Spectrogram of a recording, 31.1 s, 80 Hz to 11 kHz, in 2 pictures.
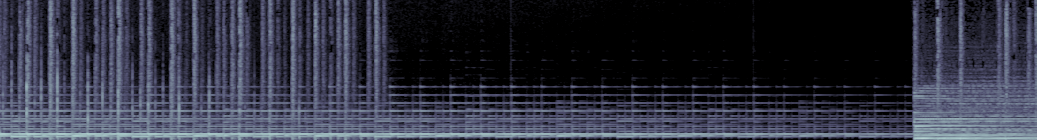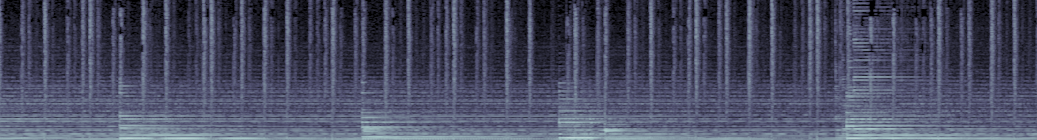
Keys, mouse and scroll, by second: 0.2 scroll up 3, 0.7 right click, 2.0 alt+shift+right click, 3.2 e, 7.6 e, 9.5 click, 12.1 e, 14.1 click, 16.2 e, 17.9 click, 19.9 e, 21.7 click, 23.5 e, 28.1 click, 31.0 e.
